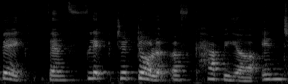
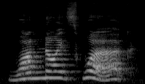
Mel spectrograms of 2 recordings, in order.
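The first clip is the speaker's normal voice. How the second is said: slow, louder scoff; mocking scoff; 5 semitones higher, 6 dB louder, slower than usual. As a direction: scoff at the idea. Boss scoffs.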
